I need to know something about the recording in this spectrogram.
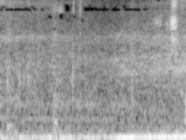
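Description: Low, steady rumble that swells about one and a half seconds in, with a few faint clicks.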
